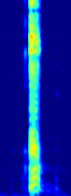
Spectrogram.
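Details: White's tree frog giving a single sudden call, possibly out of anger at being pestered too persistently with offered food: a brief harsh squawk lasting under a quarter second, rich in overtones, in an otherwise quiet room.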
